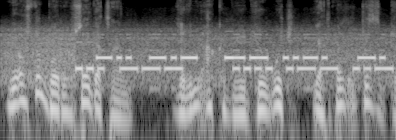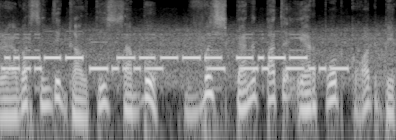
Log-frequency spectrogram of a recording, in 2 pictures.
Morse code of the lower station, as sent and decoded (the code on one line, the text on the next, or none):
... --- / .... .-- ..--.. / -...- / - -. -..-
SO HW? <BT> TNX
